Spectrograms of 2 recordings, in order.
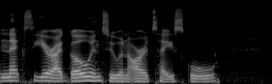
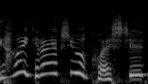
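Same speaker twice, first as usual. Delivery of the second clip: put-on high-pitched little girl asking eagerly; mimicked kid, pitched way up; daughter's child voice; 4 dB quieter than usual. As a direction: imitate a small child's high, questioning voice. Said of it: "our daughter goes".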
